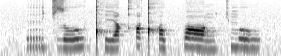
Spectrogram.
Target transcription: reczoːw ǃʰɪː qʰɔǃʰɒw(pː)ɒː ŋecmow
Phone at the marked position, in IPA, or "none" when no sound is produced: pː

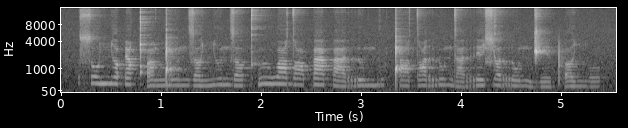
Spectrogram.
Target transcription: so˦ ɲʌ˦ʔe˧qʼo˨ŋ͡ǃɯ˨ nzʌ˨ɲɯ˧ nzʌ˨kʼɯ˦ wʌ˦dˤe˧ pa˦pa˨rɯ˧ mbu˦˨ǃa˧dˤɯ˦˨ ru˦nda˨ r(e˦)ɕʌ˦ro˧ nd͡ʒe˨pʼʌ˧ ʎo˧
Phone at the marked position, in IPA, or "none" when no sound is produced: e˦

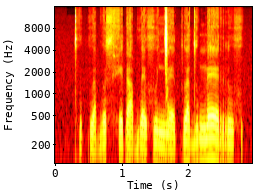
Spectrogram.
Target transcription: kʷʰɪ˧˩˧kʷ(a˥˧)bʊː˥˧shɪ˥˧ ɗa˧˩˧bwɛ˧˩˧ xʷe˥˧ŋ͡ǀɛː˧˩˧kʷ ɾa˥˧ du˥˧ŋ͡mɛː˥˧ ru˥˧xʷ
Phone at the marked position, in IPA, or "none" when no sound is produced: a˧˩˧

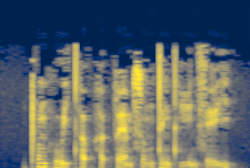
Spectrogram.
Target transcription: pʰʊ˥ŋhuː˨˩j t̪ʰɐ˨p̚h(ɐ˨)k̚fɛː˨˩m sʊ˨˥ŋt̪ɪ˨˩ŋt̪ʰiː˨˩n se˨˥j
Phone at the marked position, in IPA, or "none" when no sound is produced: ɐ˨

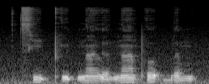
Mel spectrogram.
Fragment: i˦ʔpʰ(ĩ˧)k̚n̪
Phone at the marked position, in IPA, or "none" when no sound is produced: ĩ˨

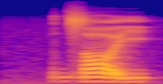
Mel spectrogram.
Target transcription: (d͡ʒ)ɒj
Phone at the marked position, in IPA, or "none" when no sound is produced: d͡z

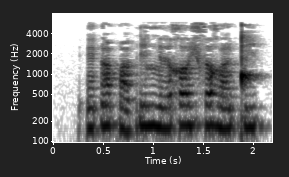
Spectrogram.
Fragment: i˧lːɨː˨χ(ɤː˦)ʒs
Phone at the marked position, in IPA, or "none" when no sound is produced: ɤː˦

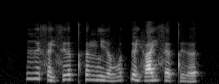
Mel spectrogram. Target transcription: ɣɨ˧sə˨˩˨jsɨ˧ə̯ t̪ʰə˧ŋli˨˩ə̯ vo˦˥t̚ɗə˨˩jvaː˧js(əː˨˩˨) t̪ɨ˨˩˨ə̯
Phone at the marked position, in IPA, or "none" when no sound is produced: əː˨˩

